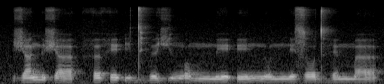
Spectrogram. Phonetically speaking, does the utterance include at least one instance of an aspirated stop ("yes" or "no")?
no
